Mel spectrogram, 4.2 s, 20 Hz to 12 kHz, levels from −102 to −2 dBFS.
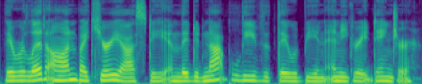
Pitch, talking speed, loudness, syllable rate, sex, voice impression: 175 Hz, 270 wpm, -17 LUFS, 6.6 syllables/s, female, feminine, adult-like, slightly fluent, slightly intellectual, elegant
